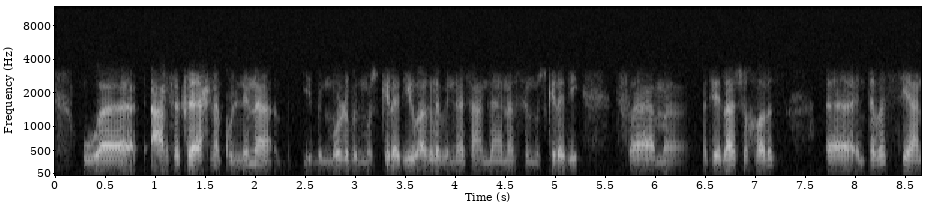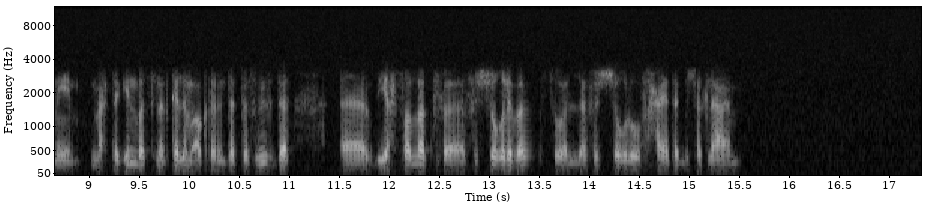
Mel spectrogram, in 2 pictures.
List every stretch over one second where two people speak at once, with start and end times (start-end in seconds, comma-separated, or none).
none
